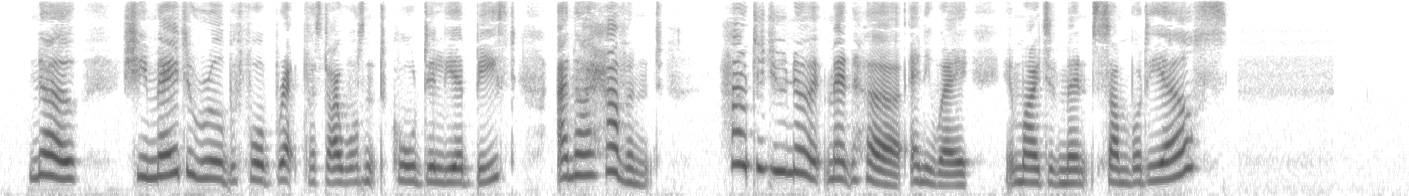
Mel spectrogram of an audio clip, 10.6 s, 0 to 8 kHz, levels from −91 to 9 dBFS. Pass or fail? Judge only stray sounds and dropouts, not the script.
pass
